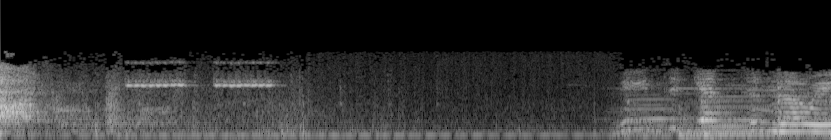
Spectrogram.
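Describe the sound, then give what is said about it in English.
A telephone rings in two short electronic bursts, clear over a steady low hum, followed by a stretch of background noise and then some muffled sound toward the end. “Go and answer the phone.”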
